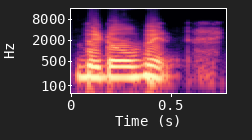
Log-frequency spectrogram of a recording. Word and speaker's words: Bedouin: तो यहाँ पे नोमैडिक हर्ड्समैन में हमने यहाँ पे जिस टाइप का बारे में बताया उसका नाम है बिडोविन। स्पेलिंग अगर मैं आपको बताऊं तो स्पेलिंग है BEDOUIN, ठीक है।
